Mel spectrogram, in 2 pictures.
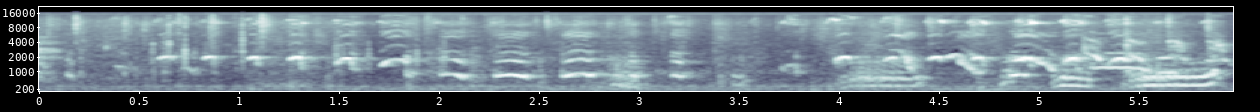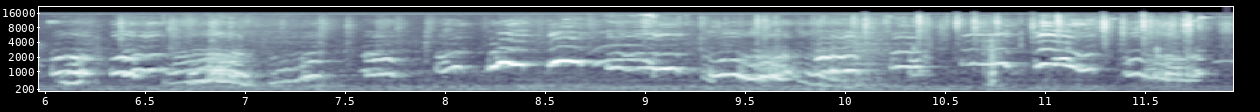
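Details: Four-week-old Jack Russell Terrier puppies, newly walking over the past four days, keep up a continuous chorus of overlapping whimpers, yips and squeals, rapid arched cries from several pups without a break.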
